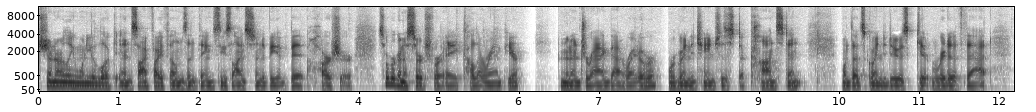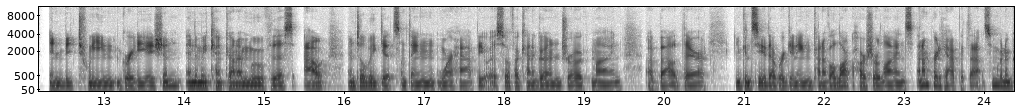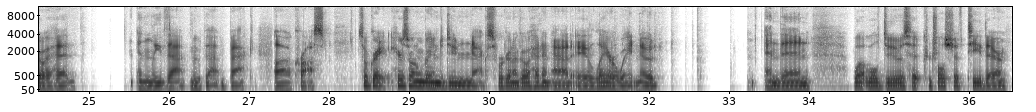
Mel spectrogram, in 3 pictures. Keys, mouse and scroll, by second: 2.5 middle click, 3.4 shift+a, 7.4-13.3 drag, 13.6-16.7 drag, 19.1-21.1 scroll down 17, 22.3-23.1 scroll up 4, 23.1 click, 24.0-24.4 middle drag, 24.4-24.8 scroll down 2, 24.8 click, 25.6 click, 26.6-27.2 middle drag, 27.2 scroll up 2, 27.3 middle click, 27.9 ctrl+s, 28.5-29.1 scroll up 4, 29.4-30.1 middle drag, 30.1 shift+a, 34.4-34.8 scroll down 5, 34.8-35.4 middle drag, 35.4 ctrl+shift+click, 36.0 middle click, 36.4-36.5 scroll down 1.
